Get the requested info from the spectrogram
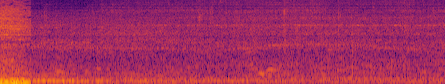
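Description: A loud music jingle cuts off abruptly a moment in, giving way to faint, steady outdoor street ambience with distant voices.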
